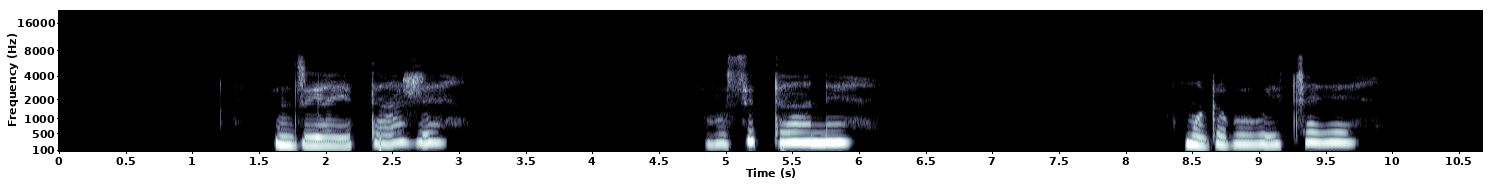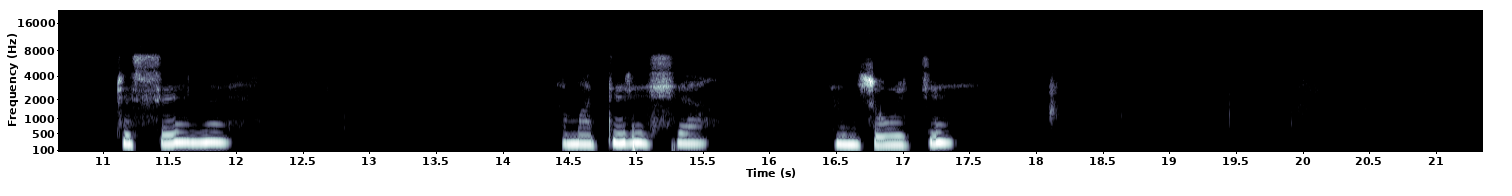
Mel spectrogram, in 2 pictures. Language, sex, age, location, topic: Kinyarwanda, female, 36-49, Kigali, finance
